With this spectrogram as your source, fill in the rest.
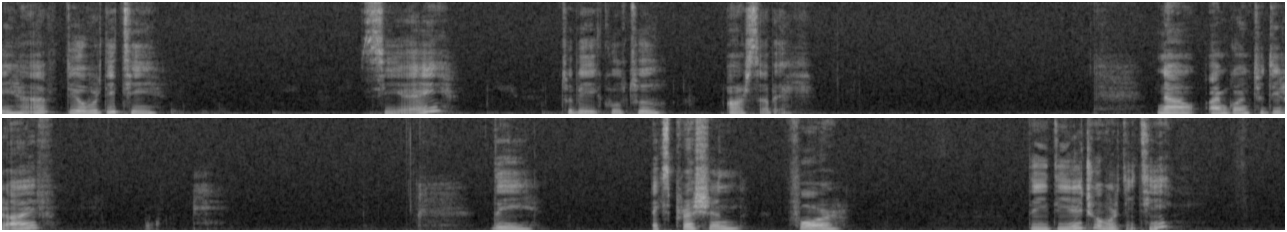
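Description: An older woman speaks calmly into a close microphone, in short phrases with pauses.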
